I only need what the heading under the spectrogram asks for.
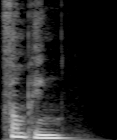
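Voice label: "thumping", British English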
